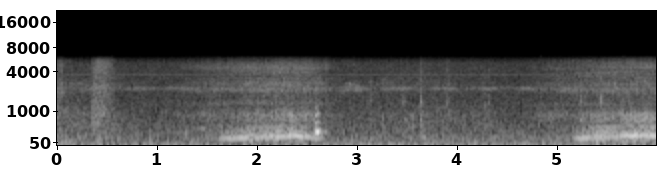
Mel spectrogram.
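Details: A woman asleep ("knocked out") snoring: two low, rumbling snores about three seconds apart, faint click between, quiet room; ordinary snoring.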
